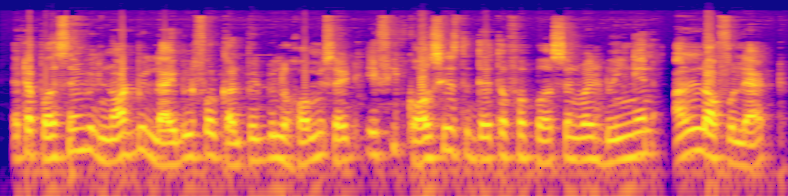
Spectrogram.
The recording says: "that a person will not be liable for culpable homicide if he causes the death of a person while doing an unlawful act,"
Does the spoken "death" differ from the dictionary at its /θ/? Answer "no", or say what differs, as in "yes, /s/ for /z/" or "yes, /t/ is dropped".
yes, /t/ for /θ/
